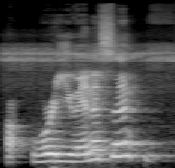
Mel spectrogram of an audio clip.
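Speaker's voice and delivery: loud question to a spirit; talking to a ghost. Real, not acted. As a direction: call out to the unseen. Asking the spirit loudly.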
